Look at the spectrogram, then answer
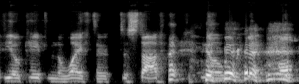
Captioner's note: both men laugh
